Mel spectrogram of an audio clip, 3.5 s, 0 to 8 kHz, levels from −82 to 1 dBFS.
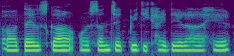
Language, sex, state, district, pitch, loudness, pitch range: Hindi, female, Arunachal Pradesh, Longding, 210 Hz, -15 LUFS, 205-215 Hz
